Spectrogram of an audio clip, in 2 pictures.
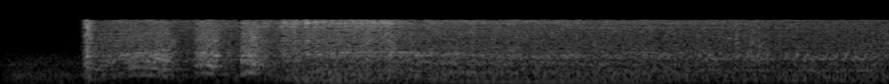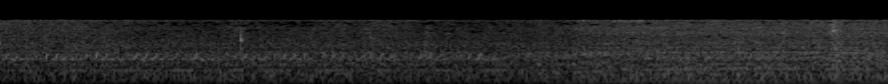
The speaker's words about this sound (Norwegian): tok bilen sin og kjørte av gårde og skulle fri på Haukeli fjell.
